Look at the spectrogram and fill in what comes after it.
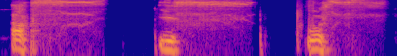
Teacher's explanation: बारीक सीटी, तेज शार्प आवाज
